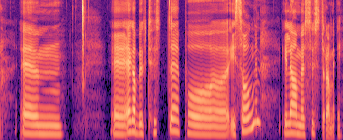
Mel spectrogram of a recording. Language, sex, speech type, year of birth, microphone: Norwegian, female, spontaneous, 1956, Shure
